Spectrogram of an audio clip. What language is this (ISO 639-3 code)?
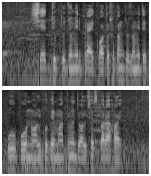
ben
